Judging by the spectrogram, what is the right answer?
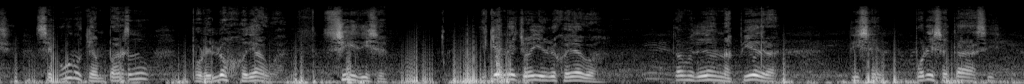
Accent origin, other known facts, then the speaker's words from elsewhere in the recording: Jujuy, Argentina; Me acuerdo que cuando yo era chico, aunque yo vengo de la Puna de Jujuy, acá en Tilcara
